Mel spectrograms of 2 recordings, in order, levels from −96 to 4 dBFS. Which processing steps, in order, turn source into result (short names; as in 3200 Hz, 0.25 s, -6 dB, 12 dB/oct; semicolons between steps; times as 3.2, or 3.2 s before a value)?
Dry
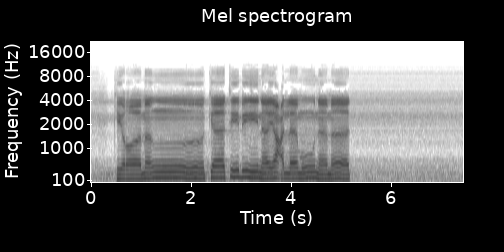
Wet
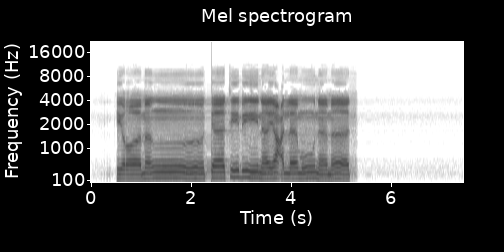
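gate -41 dBFS, range -27 dB; HPF 280 Hz 12 dB/oct; stuck buffer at 2.31/5.5, samples 512, times 7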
